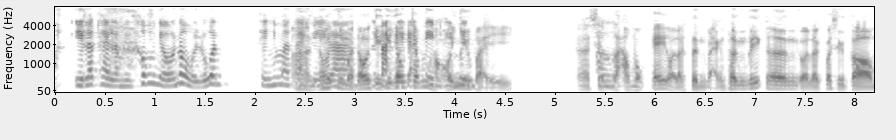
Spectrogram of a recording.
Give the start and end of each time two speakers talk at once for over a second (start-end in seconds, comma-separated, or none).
2.3-4.2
